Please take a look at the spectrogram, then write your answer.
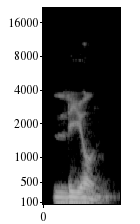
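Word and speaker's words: Leon: 영어로는 레온이라고 돼 있는데 발음은 리온이라고 합니다. 사자라는 뜻이랍니다. 리온 마지막 퀴즈 이분의 이름은 무엇일까요?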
